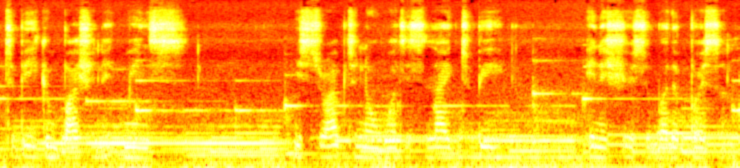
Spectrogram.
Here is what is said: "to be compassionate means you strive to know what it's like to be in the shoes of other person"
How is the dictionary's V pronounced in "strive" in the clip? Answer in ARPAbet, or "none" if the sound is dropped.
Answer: B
